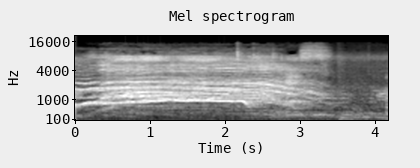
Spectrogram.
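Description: A class of young children shouting out together in one long, drawn-out cry of surprise, rising at the start and fading away after about three seconds.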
